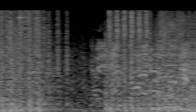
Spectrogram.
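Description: Rapid gunfire from Call of Duty Modern Warfare gameplay, dense bursts of shots sounding continuously and loud for about two seconds with no voices.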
